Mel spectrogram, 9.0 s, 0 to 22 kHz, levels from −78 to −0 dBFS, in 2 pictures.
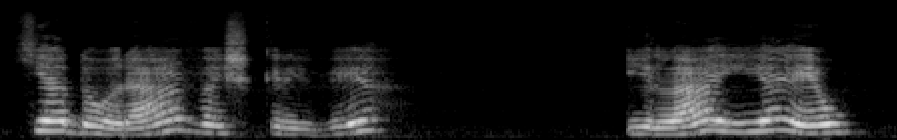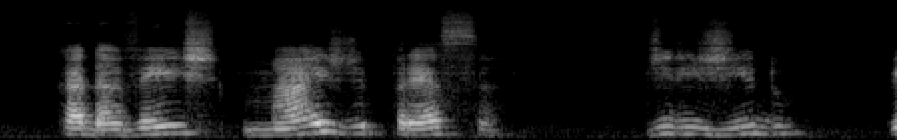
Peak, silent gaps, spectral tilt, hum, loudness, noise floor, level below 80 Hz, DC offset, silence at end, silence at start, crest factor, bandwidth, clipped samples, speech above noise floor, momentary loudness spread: -8 dBFS; none; -4 dB/octave; none; -24 LUFS; -73 dBFS; -82 dBFS; under 0.1%; 0 s; 0.1 s; 18 dB; 13.5 kHz; under 0.1%; 49 dB; 16 LU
